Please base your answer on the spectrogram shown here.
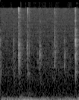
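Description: Someone types C# code on a computer keyboard: six or seven distinct, crisp key clicks at an uneven pace, close to the microphone, over a low background hum, with no talking.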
